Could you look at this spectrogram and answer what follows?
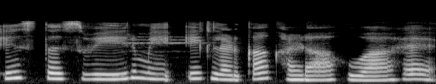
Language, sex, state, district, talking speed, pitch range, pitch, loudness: Hindi, female, Rajasthan, Jaipur, 110 wpm, 215-265 Hz, 235 Hz, -15 LUFS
